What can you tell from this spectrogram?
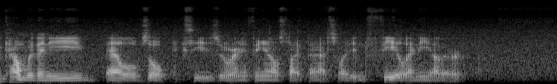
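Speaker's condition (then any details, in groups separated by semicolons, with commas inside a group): No condition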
